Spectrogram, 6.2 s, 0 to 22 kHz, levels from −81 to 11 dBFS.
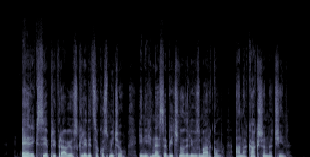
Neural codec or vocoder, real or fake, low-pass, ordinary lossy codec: none; real; 19.8 kHz; none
